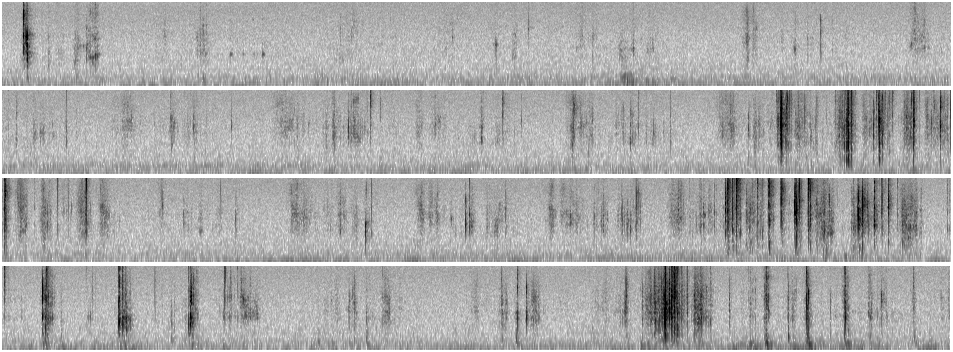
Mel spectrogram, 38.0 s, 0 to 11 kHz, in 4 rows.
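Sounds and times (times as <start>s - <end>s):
slime squeezed crackling: 9.0s - 37.9s.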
